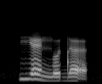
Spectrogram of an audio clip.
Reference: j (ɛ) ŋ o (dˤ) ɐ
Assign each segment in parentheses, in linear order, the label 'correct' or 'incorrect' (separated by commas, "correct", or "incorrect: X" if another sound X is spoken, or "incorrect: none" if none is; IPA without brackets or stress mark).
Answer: correct, incorrect: d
